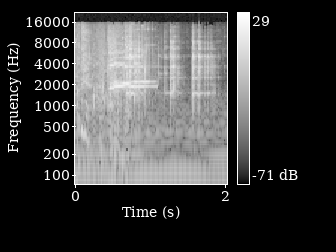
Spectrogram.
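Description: A bowl is swept off a table and crashes to the floor. The crash is loudest about half a second in and rings briefly, followed by a couple of smaller clinks as it settles.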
